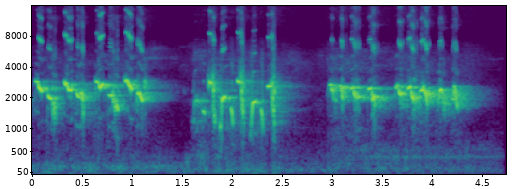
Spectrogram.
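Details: Sooty-headed bulbul singing energetically, a recording meant for training and luring other bulbuls: three bursts of bubbly, chattering whistled notes, rising and falling, separated by short pauses, with a faint low murmur beneath.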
